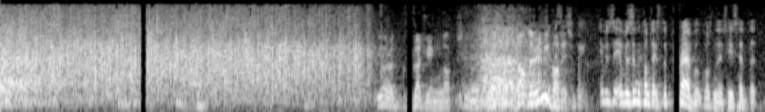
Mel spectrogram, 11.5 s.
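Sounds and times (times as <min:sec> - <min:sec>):
laughter: 0:00.0 - 0:01.0, 0:06.9 - 0:08.5
crowd applauding: 0:00.0 - 0:05.7
speech: 0:05.7 - 0:11.4.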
